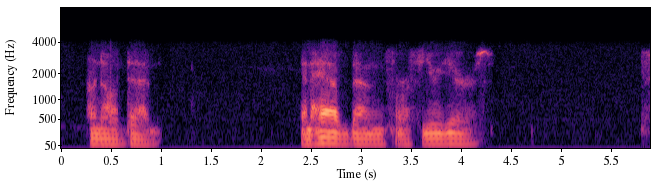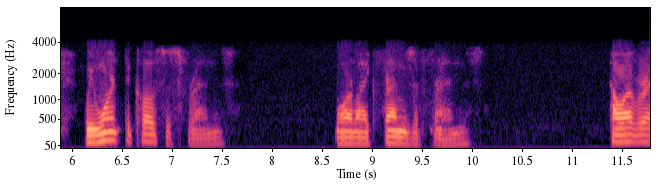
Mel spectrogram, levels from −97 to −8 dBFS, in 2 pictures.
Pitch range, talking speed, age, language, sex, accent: 80-95 Hz, 105 wpm, 50-69, English, male, American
